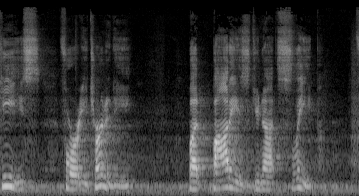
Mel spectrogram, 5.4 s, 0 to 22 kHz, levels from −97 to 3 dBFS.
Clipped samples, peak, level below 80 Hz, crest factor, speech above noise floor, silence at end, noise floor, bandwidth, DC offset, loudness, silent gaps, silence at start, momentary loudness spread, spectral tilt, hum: under 0.1%; -8 dBFS; -62 dBFS; 22 dB; 23 dB; 0 s; -50 dBFS; 19 kHz; under 0.1%; -27 LUFS; none; 0 s; 18 LU; -4.5 dB/octave; none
